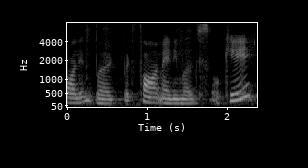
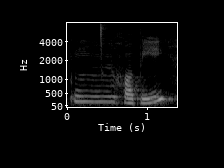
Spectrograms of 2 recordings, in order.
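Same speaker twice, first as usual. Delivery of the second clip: normal talking voice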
